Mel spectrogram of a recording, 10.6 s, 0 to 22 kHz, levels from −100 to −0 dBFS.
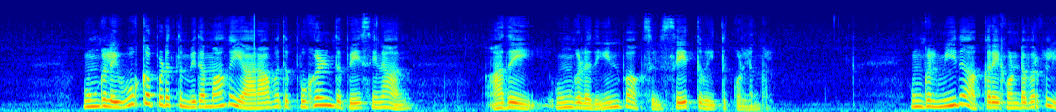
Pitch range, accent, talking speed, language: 135-200 Hz, native, 90 wpm, Tamil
